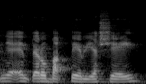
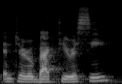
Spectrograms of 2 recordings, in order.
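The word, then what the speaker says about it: Enterobacteriaceae: enterobacteria organisms enterobacteracy okay enterobacteria all right but the correct pronunciation is enterobacteracy okay so who here remembers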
